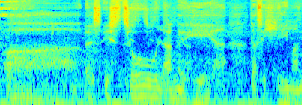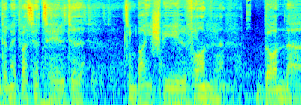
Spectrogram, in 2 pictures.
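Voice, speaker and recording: Against loud background noise, a man puts on a character voice and speaks at a very slow pace. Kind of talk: solemn legend narration. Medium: fan dub. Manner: slow, reflective.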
